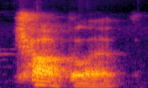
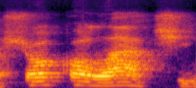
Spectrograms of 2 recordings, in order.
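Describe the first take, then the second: First: Chocolate the English way, "CHOK-lat"; stress on CHO. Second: Chocolate the Portuguese way, "sho-ko-LA-tchi"; stress on LA. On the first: Teacher showing English stress, chocolate stressed on CHO. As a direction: open chocolate on a strong CHO, two syllables. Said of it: "cho é a sílaba mais forte". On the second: Teacher contrasting the native word, chocolate stressed on LA. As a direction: lean on the third syllable of chocolate. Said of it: "o lá é mais forte". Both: Shown as a demonstration.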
